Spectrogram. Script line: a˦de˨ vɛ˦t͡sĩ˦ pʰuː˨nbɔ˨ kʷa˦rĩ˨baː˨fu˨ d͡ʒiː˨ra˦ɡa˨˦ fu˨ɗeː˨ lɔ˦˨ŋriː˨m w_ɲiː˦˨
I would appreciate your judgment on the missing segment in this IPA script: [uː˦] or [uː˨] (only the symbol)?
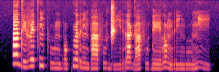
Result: uː˨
